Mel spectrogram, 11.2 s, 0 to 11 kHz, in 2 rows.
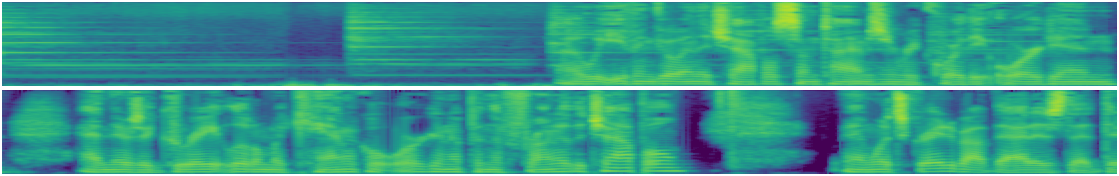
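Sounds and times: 
church bells ringing on the hour: 0.0s - 5.3s
speech: 2.8s - 11.1s.

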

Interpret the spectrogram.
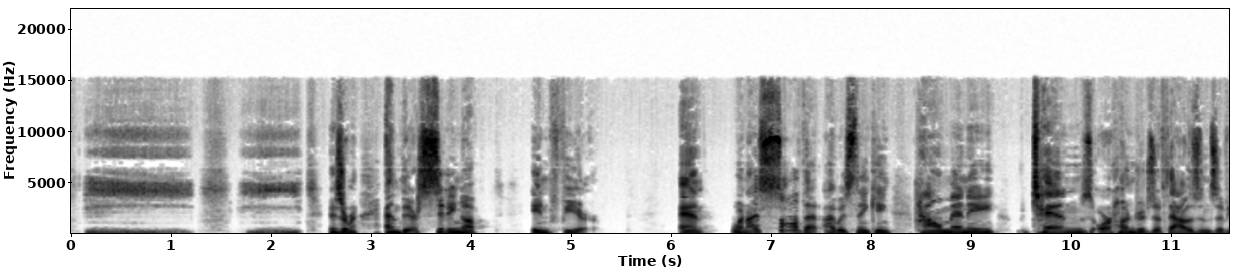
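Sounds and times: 
person imitating a saber-toothed tiger growl: 0.0s - 2.4s
speech: 0.1s - 0.5s, 2.6s - 5.3s, 6.1s - 11.5s.

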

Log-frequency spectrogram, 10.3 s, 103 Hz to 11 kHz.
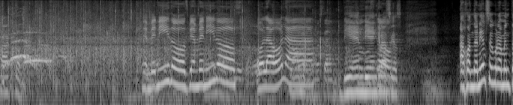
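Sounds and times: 
canned studio audience applause with cheering: 0.0s - 7.0s
speech: 2.8s - 8.1s, 9.2s - 10.2s.

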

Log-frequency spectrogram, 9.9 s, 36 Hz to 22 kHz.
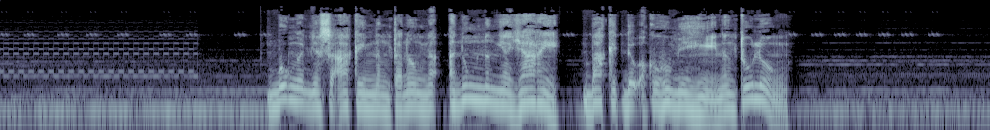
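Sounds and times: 
cellphone ringing with a repeating electronic chime: 0.0s - 2.0s
low hum: 0.0s - 9.8s
speech: 2.7s - 8.0s.

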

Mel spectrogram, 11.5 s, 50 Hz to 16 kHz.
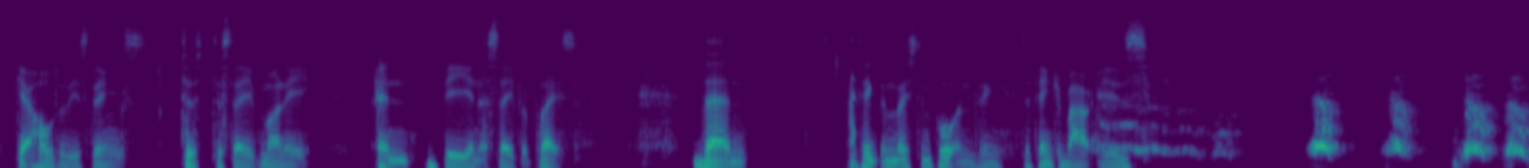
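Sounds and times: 
speech: 0.1s - 4.4s, 5.2s - 5.7s, 6.4s - 8.7s
dogs barking: 8.4s - 11.4s.

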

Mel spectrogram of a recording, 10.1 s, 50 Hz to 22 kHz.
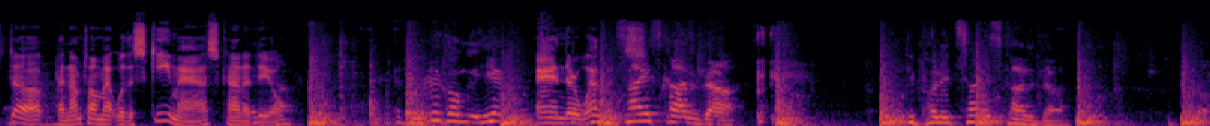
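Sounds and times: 
speech: 0.0s - 6.2s, 7.6s - 9.1s
police SWAT team pounding heavy blows on a door: 2.6s - 5.4s, 6.5s - 10.0s.

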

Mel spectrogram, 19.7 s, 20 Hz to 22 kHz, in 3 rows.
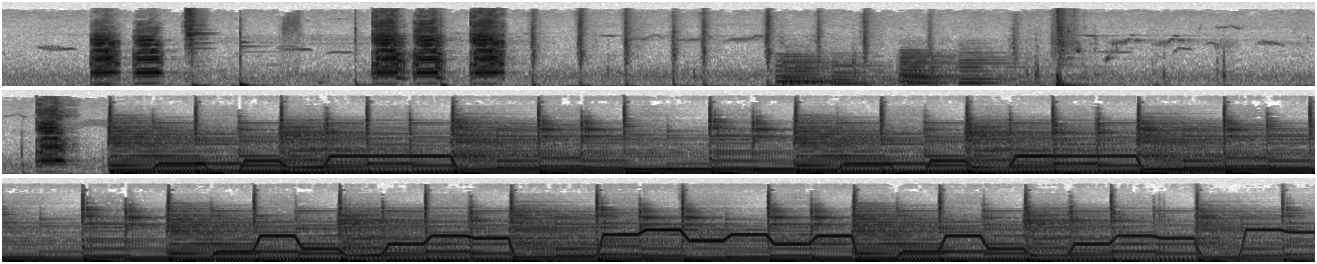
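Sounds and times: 
cartoonish video game goose honking: 0.4s - 1.0s, 1.8s - 2.6s, 6.7s - 7.0s
bright upbeat video game music: 7.1s - 19.6s.

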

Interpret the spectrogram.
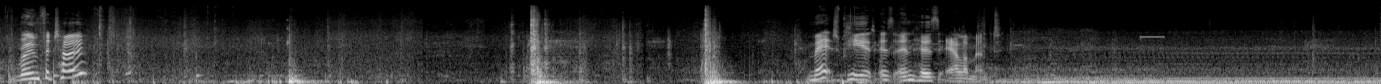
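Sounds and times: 
speech: 0.2s - 1.0s, 8.1s - 10.1s
loud clunks: 7.0s - 7.5s
200 horsepower tractor engine starting and running, heard from inside its cab: 9.7s - 13.8s.

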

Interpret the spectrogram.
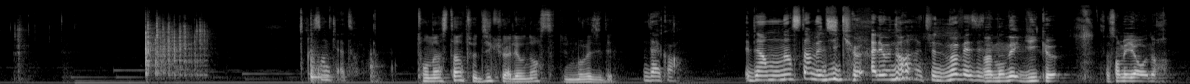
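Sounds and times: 
dice rolling on a table: 1.4s - 2.2s
speech: 3.1s - 11.8s.

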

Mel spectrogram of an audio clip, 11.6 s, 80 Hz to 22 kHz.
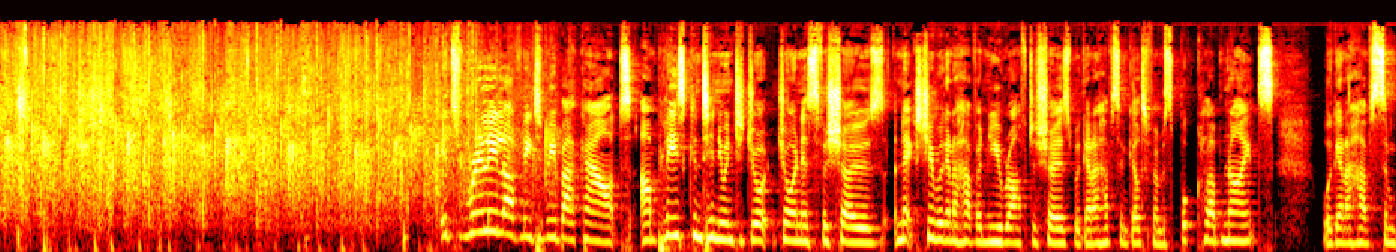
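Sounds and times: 
audience applause at a live evening show: 0.0s - 4.8s
speech: 3.7s - 11.6s.

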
